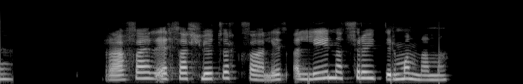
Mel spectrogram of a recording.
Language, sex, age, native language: Icelandic, female, 30-39, Icelandic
